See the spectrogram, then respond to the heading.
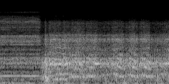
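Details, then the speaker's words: Oliver 550 tractor: engine catches after cranking then runs ragged, flooded badly, and has a miss; flooded engine. "Flooded bad. Not running very good. That was my fault."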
